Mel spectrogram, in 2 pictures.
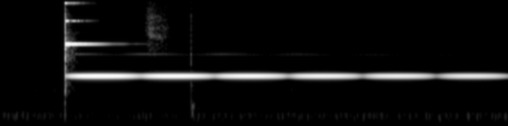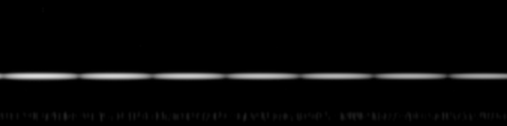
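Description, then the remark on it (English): A single meditation bell strike rings out with a sharp attack, then a clear, steady tone lingers and slowly pulses as it fades over several seconds, with a low hum underneath. “So what I want to encourage you to do is, when you hear the sound of the bell, just start by taking a few relaxing breaths in and a few relaxing breaths out, and then wait for further instructions.”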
